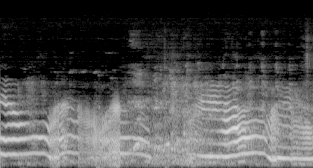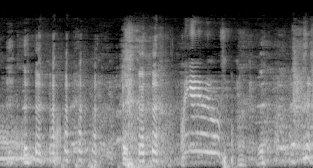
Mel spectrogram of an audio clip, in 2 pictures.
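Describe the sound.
A person's voice imitates a dying cat's yowl: strained, drawn-out wails with wobbling pitch, repeated several times and breaking into rough, breathy bursts near the end.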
